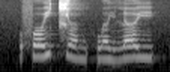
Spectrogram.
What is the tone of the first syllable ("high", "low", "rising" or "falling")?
rising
